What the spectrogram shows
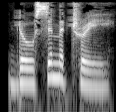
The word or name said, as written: dosimetrist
